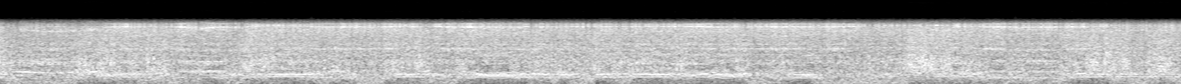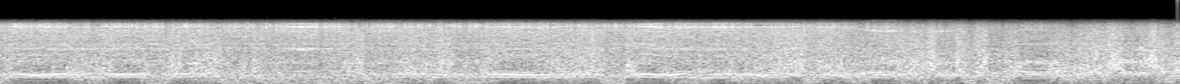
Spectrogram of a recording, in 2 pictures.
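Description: A radio-controlled model plane's motor and propeller drone steadily, heard from the plane's onboard camera with a constant rush of wind and hiss. The hum eases briefly about a third of the way in, then returns.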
